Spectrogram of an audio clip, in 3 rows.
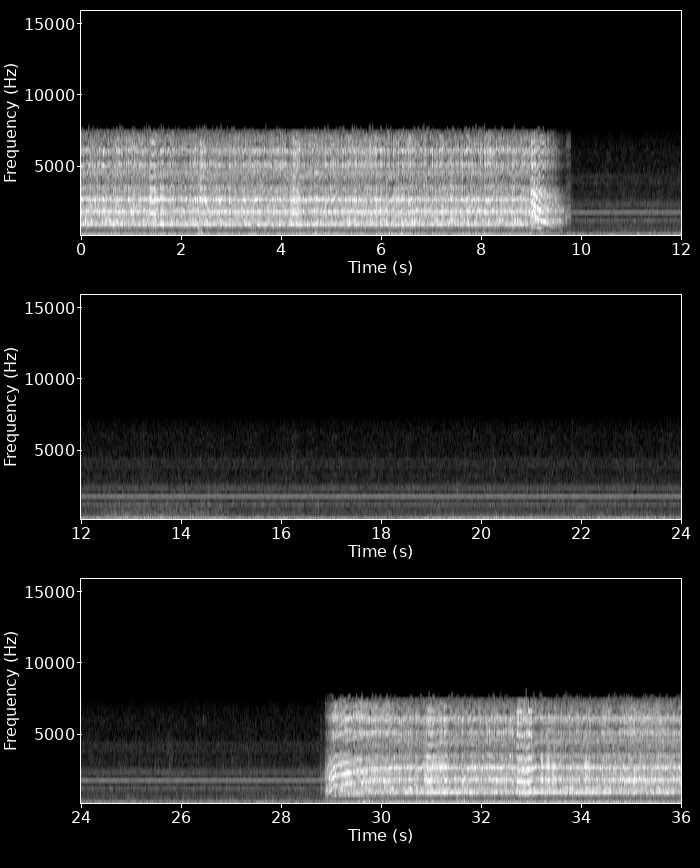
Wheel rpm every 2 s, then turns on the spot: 230, 230, 230, 230, 140, 0, 0, 0, 0, 0, 0, 0, 0, 0, 70, 230, 230, 230.
none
